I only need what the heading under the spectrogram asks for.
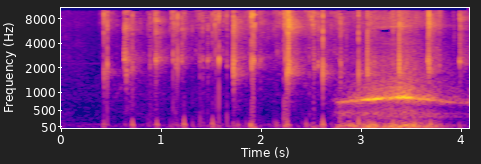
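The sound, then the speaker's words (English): A quick run of sharp, irregular snaps or claps gives way to a loud swell of rushing, howling wind with a thin whistling tone riding on top, like a spooky ghost-clapping effect. “Which doesn't sound like clapping, sounds like rushing wind, famously.”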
